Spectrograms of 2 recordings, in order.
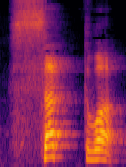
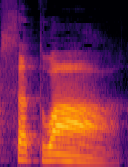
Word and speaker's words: sattva: are the three gunas sattva not satwa sattva rajas means something else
